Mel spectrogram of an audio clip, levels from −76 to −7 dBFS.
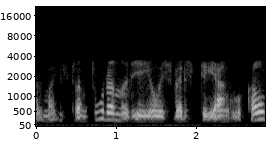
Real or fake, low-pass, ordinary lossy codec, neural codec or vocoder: real; 3.6 kHz; MP3, 24 kbps; none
